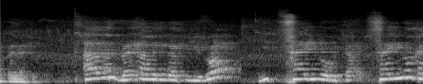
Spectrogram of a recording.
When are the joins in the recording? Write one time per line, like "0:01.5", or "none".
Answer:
0:02.4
